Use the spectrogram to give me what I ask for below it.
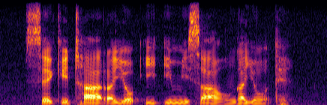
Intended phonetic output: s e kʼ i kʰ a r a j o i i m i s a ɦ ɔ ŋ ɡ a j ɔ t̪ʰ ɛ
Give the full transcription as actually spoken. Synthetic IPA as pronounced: s e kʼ i tʰ a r a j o i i m i s a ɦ ɔ ŋ ɡ a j ɔː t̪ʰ ɛ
